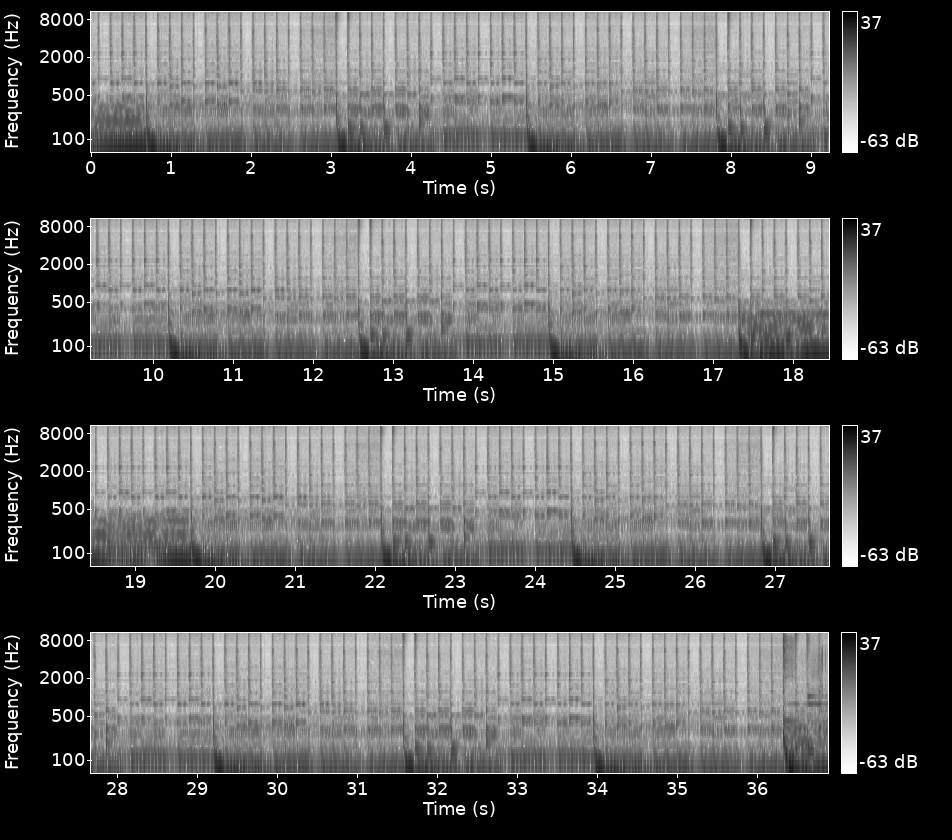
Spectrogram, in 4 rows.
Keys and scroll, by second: 15.7 ctrl+-, 26.3 ctrl+0, 30.7 ctrl+=.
